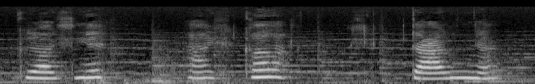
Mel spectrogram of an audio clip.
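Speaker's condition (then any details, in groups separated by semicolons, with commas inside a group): Cerebral palsy; cannot walk independently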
